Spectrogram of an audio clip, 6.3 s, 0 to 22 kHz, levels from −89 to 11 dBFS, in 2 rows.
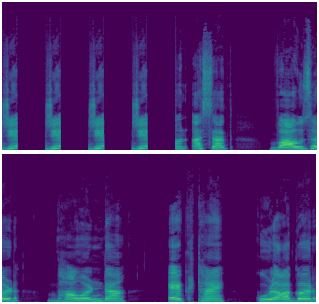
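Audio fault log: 0.00–1.73 s, stutter with silent gaps: already under way at the start, the same 143 ms fragment of speech repeats three times, each followed by 290 ms of digital silence in an even 433 ms cycle. This is likely a stalled stream replaying its last fragment on each retry. A plain dropout would resume with new audio instead.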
